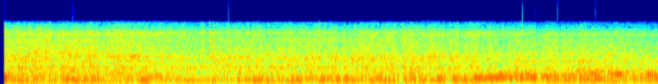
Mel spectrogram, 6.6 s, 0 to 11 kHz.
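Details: E30 idling with an uneven, lumpy beat that wavers rather than running smooth; rough idle, cause not apparent.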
